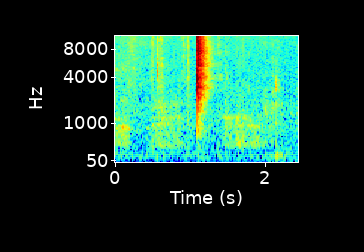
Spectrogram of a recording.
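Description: A single sharp click about a second in, with a brief ring, from a Spyderco Endura folding knife being handled and brought onto a hard surface, followed by faint small clicks.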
